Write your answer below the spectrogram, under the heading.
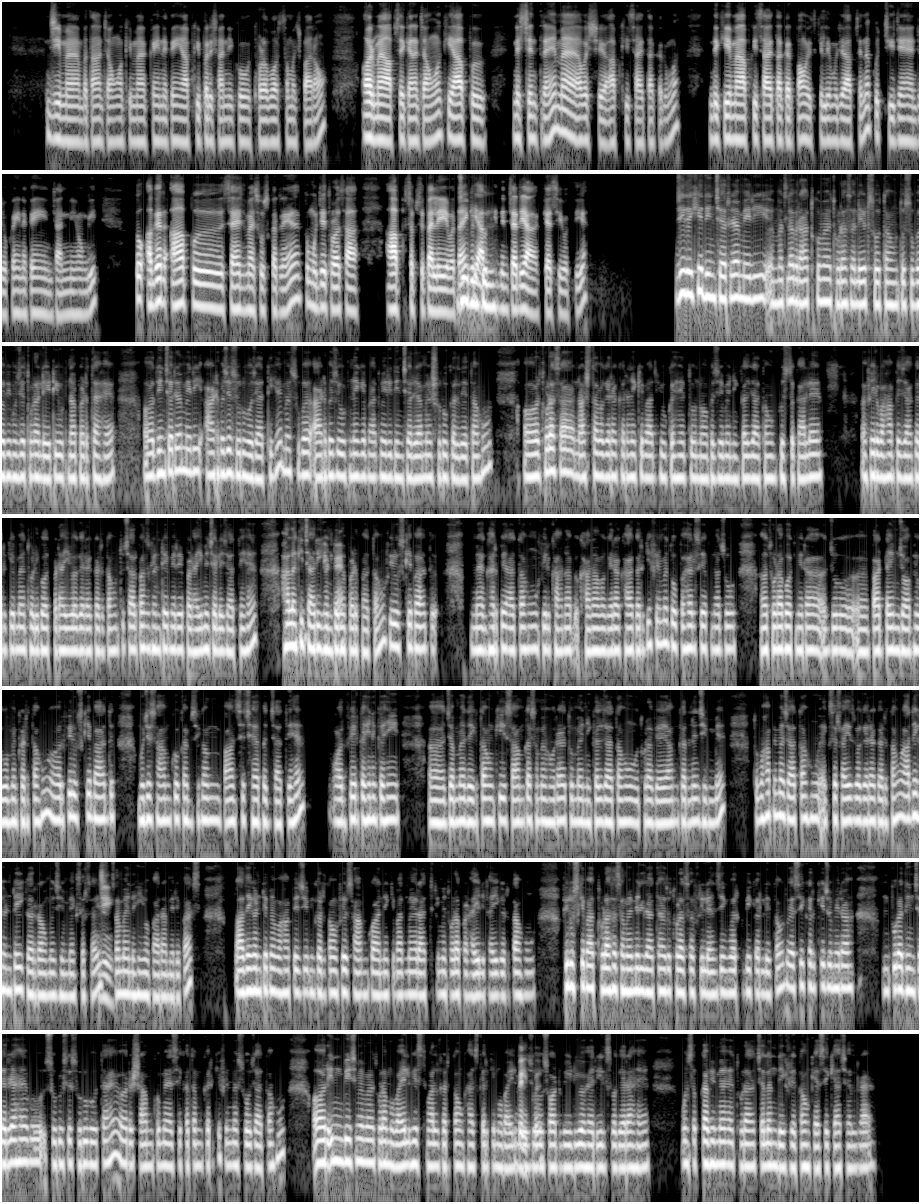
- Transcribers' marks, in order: in English: "लेट"; in English: "लेट"; in English: "पार्ट टाइम जॉब"; in English: "एक्सरसाइज़"; in English: "एक्सरसाइज़"; in English: "फ्रीलांसिंग वर्क"; in English: "शॉर्ट"; in English: "रील्स"
- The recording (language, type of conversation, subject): Hindi, advice, व्यस्तता में काम के बीच छोटे-छोटे सचेत विराम कैसे जोड़ूँ?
